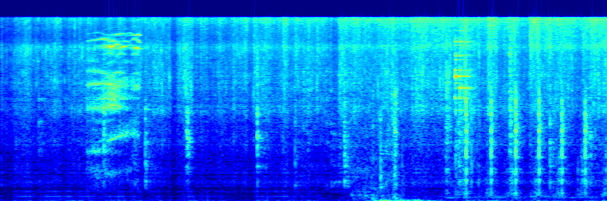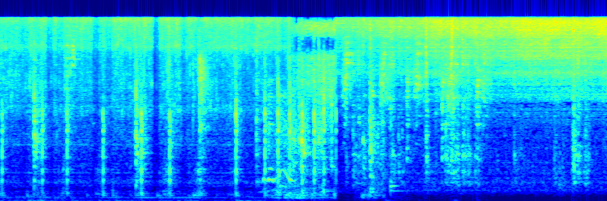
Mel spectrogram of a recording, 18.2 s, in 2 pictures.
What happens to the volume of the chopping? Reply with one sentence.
The volume of the chopping goes down, then up.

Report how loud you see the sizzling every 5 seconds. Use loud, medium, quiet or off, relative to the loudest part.
quiet, medium, loud, loud.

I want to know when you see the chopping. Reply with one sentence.
The chopping can be heard from 6.7 to 14.2 s.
